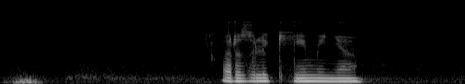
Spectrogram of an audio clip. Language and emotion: Russian, sad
